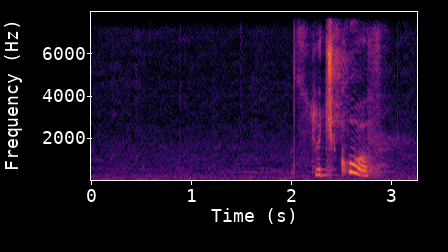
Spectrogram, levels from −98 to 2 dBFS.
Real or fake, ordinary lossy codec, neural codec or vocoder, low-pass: fake; none; codec, 16 kHz, 4 kbps, FreqCodec, larger model; none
